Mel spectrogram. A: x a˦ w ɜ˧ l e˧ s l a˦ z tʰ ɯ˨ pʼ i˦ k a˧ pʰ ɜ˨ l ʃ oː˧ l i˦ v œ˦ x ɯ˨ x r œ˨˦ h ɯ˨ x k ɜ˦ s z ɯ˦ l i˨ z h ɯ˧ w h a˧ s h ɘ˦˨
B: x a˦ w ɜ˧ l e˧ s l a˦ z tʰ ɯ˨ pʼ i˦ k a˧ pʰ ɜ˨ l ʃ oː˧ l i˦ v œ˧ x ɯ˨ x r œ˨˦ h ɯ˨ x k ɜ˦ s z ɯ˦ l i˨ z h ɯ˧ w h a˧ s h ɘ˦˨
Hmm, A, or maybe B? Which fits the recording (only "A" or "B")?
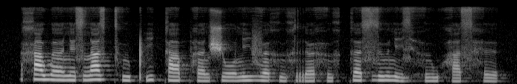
B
